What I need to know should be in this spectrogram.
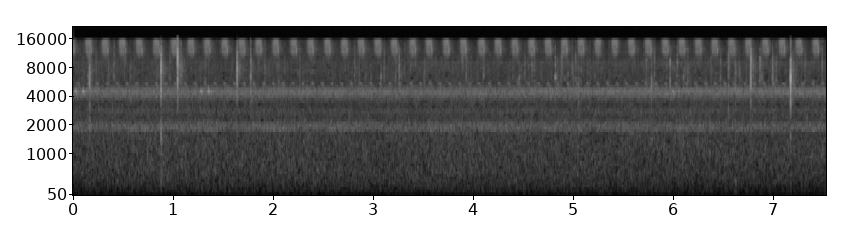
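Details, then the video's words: Crickets on a summer night beside a campfire: a steady, shrill, unbroken trill with two even pitch bands, a fast pulsing buzz above it, and occasional soft crackles from the fire. "Summer Night Crickets & Crackling Fire"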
